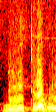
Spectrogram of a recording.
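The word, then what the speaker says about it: lim: L, I, M 리미트라고 읽어요. 림이 아니고 리미트라고 읽고 N아 엄청 커져라 이랬어요.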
